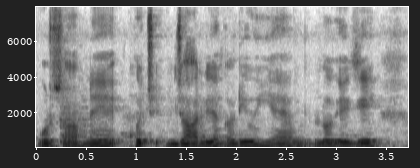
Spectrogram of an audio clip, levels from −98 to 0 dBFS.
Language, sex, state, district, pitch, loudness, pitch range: Hindi, male, Uttar Pradesh, Shamli, 120 Hz, -16 LUFS, 115-130 Hz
